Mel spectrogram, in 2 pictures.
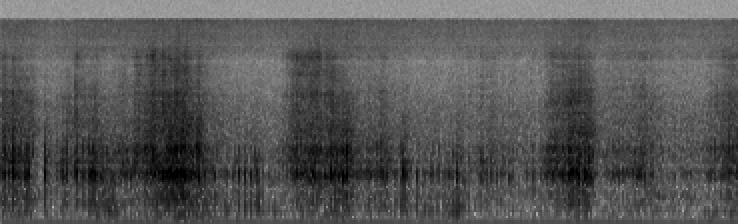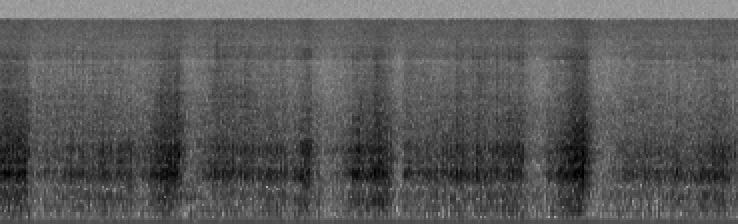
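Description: Long silver nails scratch the fabric surface of a large pink patterned fabric-covered storage box or ottoman. Irregular bursts of dry, rasping scratches with a steady midrange hiss rise and fall in quick strokes, leaving short pauses of quieter rubbing between them.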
